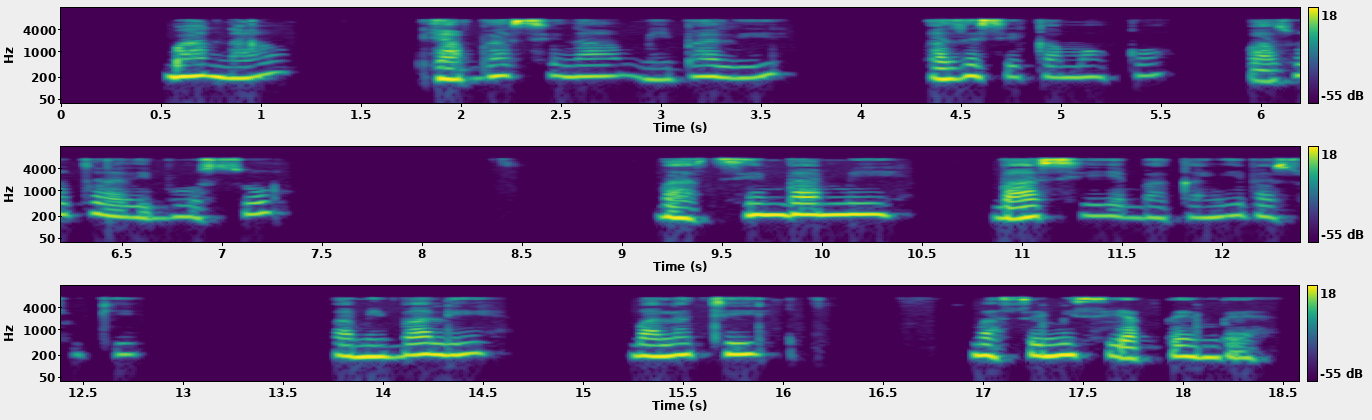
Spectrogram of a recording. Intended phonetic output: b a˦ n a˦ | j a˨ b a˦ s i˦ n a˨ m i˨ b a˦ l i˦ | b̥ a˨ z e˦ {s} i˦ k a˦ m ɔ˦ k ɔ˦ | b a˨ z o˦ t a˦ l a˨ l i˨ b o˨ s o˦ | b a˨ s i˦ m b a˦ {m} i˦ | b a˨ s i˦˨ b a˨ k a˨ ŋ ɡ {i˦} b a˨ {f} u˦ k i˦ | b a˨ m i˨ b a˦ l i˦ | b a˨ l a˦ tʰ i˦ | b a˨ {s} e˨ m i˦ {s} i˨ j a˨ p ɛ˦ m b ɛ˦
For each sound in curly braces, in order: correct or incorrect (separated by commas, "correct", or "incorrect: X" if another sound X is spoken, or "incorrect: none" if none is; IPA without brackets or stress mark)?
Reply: correct, correct, correct, incorrect: s, correct, correct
